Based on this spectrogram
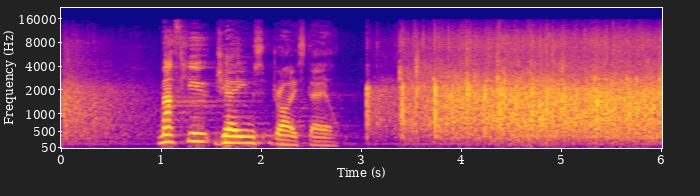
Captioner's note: applause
